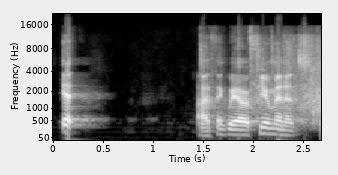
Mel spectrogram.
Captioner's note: audience applause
